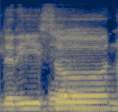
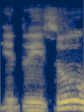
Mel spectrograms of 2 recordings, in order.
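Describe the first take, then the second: First: The word ends with an added n sound. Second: The word ends on a vowel, without n. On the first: The speaker calls it wrong. "yang dibaca dengan tanwin dalam Natam di atas Idrisun" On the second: The speaker calls it right. "enggak pakai tanwin"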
